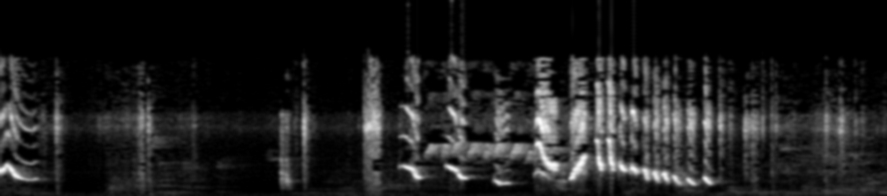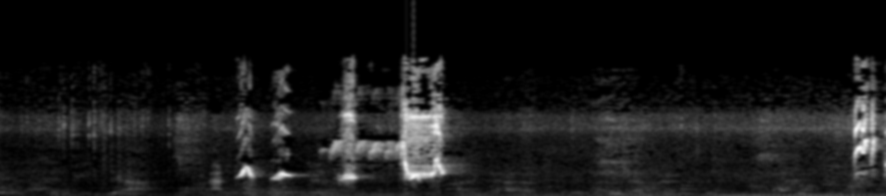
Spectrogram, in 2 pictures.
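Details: Greater green leafbird singing, used as a lure to prompt caged birds to sing: a quick run of descending whistled slurs and chattering notes, pauses, then another burst of high notes, with low rumbling background noise.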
